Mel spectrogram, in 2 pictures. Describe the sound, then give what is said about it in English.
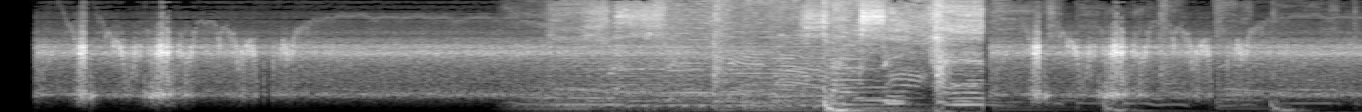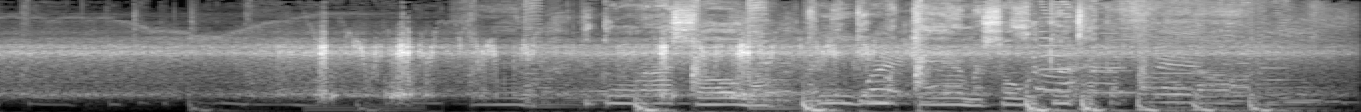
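Harsh radio static hisses and crackles for about seventeen seconds, a steady high-pitched whine under sputtering bursts and scratchy pops that grow rougher and louder toward the end. No voices come through. “Now, unfortunate once again that we have too much interference out there from the Universal Infinite or what have you to be able to get in touch with him.”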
